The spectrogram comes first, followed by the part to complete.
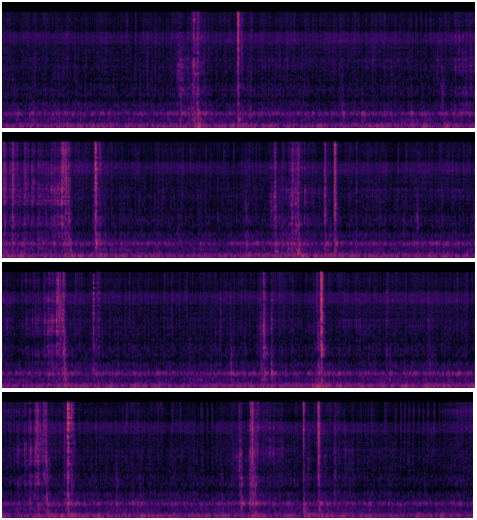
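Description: Drivetrain of a Shimano Dura-Ace AX road bike turning in a stand: the chain runs with a steady whir, broken about a dozen times by sharp clacks and short rattles as the front derailleur shifts the chain between the chainrings.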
